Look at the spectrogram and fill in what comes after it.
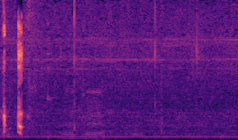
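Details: Two brief, abrupt hiccups close together while sitting on a back porch, then quiet over a steady background hum; hiccups.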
